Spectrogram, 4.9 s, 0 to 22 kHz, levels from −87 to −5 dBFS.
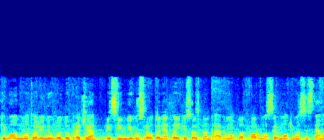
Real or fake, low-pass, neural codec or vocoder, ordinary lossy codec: fake; 9.9 kHz; vocoder, 44.1 kHz, 128 mel bands, Pupu-Vocoder; AAC, 32 kbps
